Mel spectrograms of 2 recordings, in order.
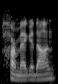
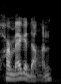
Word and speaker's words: Armageddon: Uh, in Hebrew, it would actually be uh, Armageddon, or you would actually have the uh, sound at the beginning, Harmegadon. So Harmegadon is how it would actually be said in Hebrew we Anglicanize it as Armageddon, and then uh, we make movies with uh, Ben Affleck and and Bruce Willis.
